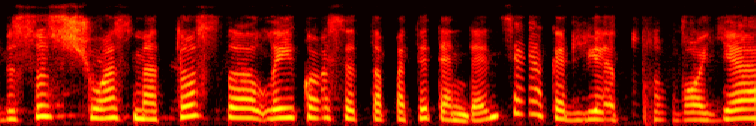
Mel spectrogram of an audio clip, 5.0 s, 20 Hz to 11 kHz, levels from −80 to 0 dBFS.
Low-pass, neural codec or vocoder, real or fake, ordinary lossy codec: 7.2 kHz; none; real; Opus, 16 kbps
